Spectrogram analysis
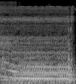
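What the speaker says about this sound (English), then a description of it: "here's the actuator in action, basically. Pull in to lock the car, push out to unlock the car." A Mercedes S500 Coupe vacuum door lock actuator working on a bench gives a brief steady mechanical whir with a slight rising pitch, close and fairly loud, cutting off after under a second.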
